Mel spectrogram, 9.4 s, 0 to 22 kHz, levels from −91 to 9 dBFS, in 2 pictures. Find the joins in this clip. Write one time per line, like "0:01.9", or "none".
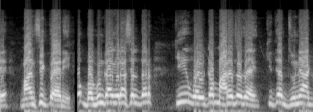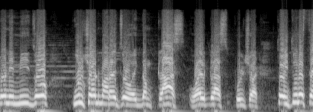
0:01.2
